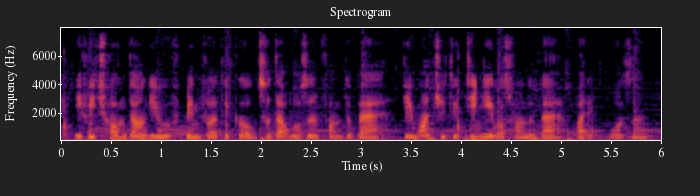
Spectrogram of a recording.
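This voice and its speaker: Over background music, a man talks very fast. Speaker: game theory YouTuber. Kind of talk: casual gameplay analysis commentary.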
